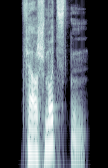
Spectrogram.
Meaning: inflection of verschmutzen: 1. first/third-person plural preterite 2. first/third-person plural subjunctive II
- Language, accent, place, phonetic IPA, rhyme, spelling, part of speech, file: German, Germany, Berlin, [fɛɐ̯ˈʃmʊt͡stn̩], -ʊt͡stn̩, verschmutzten, adjective / verb, De-verschmutzten.ogg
